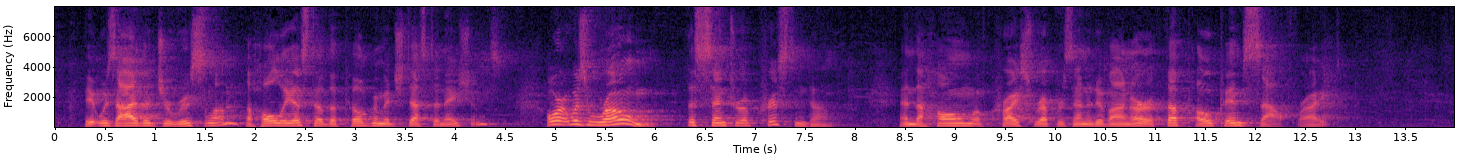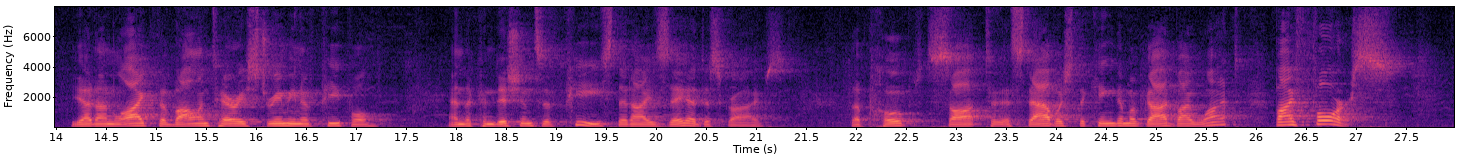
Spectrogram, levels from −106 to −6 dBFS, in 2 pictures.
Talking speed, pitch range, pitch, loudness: 125 wpm, 125-155 Hz, 140 Hz, -37 LUFS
